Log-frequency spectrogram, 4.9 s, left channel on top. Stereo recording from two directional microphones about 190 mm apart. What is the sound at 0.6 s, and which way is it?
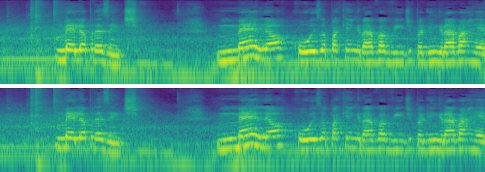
Speech, 15° left (ahead or behind).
